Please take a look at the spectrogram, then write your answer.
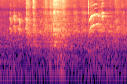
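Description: Birds in an aviary flutter their wings and give a few thin chirps nearby, with a brief burst of flapping mid-way and a short high call toward the end, no talking.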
